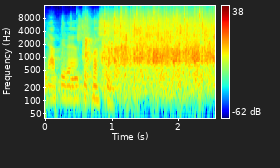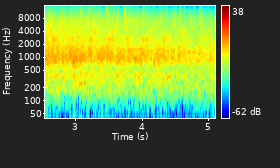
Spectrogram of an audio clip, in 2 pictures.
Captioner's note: applause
